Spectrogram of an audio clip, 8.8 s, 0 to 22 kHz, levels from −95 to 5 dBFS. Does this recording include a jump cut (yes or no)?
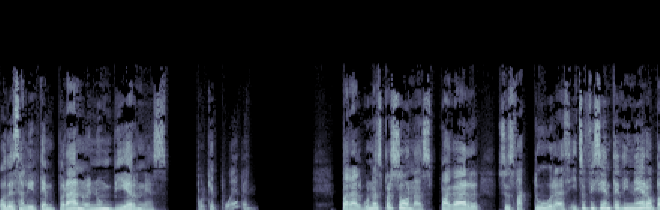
yes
